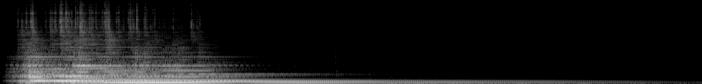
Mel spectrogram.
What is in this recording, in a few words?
Pane Of Glass Scrape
